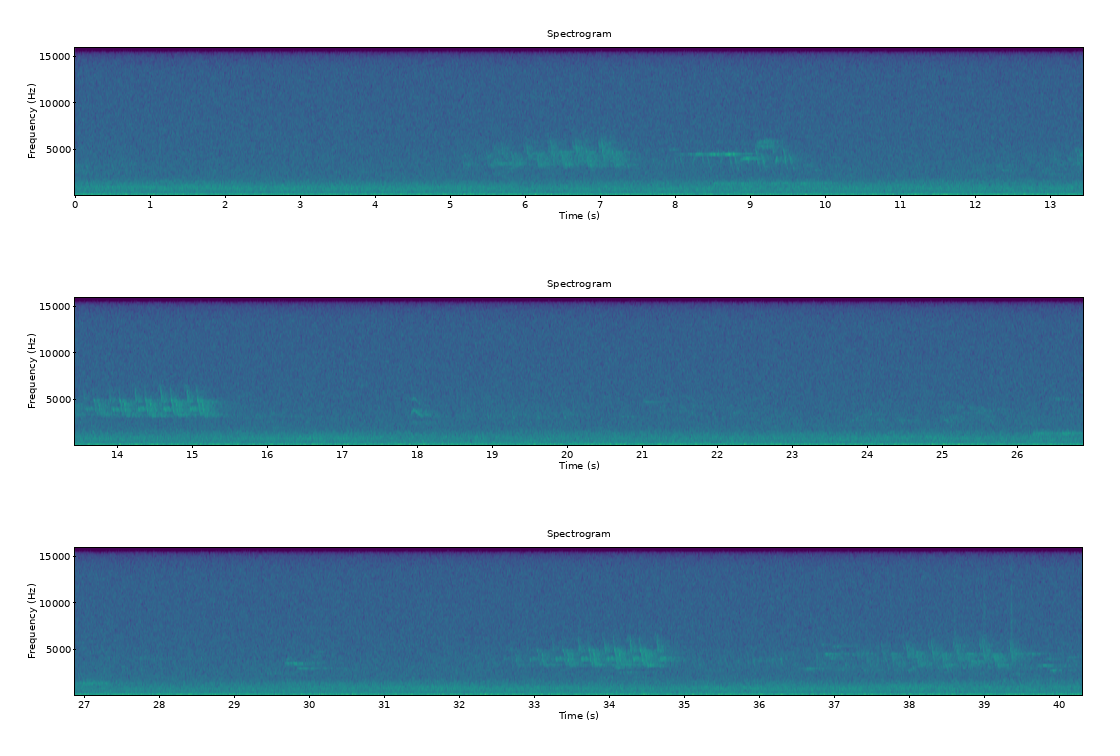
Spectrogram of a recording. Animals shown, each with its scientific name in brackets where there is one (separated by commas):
American Crow (Corvus brachyrhynchos), Black-throated Green Warbler (Setophaga virens), Yellow-bellied Sapsucker (Sphyrapicus varius), Ovenbird (Seiurus aurocapilla), Hermit Thrush (Catharus guttatus), Wood Thrush (Hylocichla mustelina)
